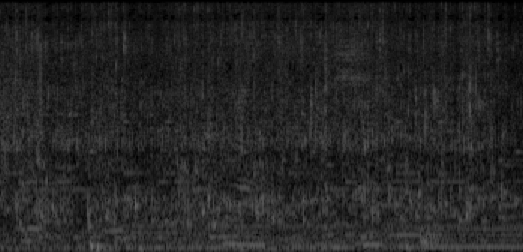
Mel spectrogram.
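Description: Water trickling and running steadily into a foot-washing basin.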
